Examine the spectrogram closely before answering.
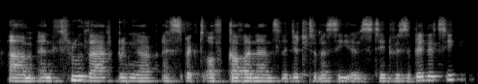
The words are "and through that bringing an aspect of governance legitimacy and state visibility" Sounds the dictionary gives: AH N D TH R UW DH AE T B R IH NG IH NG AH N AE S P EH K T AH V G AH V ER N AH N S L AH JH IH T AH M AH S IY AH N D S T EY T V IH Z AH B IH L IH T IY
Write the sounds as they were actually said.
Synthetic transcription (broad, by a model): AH N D TH R UW DH AE T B R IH NG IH NG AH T AE S P EH K T AH V G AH V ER N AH N S L AH JH IH T AH M AH S IY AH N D S T EY T V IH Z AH B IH L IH T IY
